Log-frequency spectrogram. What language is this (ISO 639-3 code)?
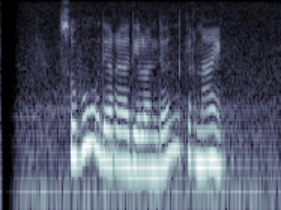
sun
